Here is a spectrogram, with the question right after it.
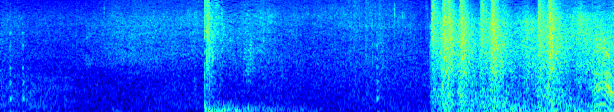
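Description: Naval guns firing in the Ultimate Admiral: Dreadnoughts warship game, two heavy booming salvos with a sharp one near two seconds and a longer rolling burst of fire from about four seconds on, over low rumbling background.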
